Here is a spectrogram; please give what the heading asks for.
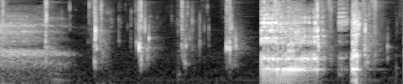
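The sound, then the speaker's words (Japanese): A loud, rough burp forced out on demand, a low rumbling belch lasting about a quarter second, quickly followed by a shorter second burst, with a few faint mouth sounds before it. “お前の大好きなゲップだよ、ほら。”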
